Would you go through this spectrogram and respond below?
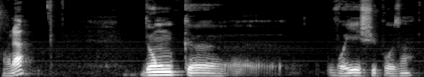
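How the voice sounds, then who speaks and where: A man from Belgium teaching a software class to students, explaining step by step with frequent restarts and hesitations. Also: on the low side, steady tone, takes it slowly, breathy edge. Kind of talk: recorded classroom lecture.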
